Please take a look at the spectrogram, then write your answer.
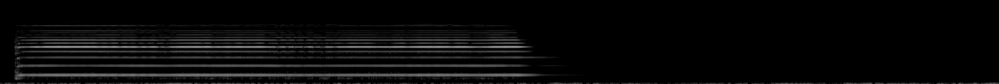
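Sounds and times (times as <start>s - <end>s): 
violin arco on A string: 0.2s - 5.9s.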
